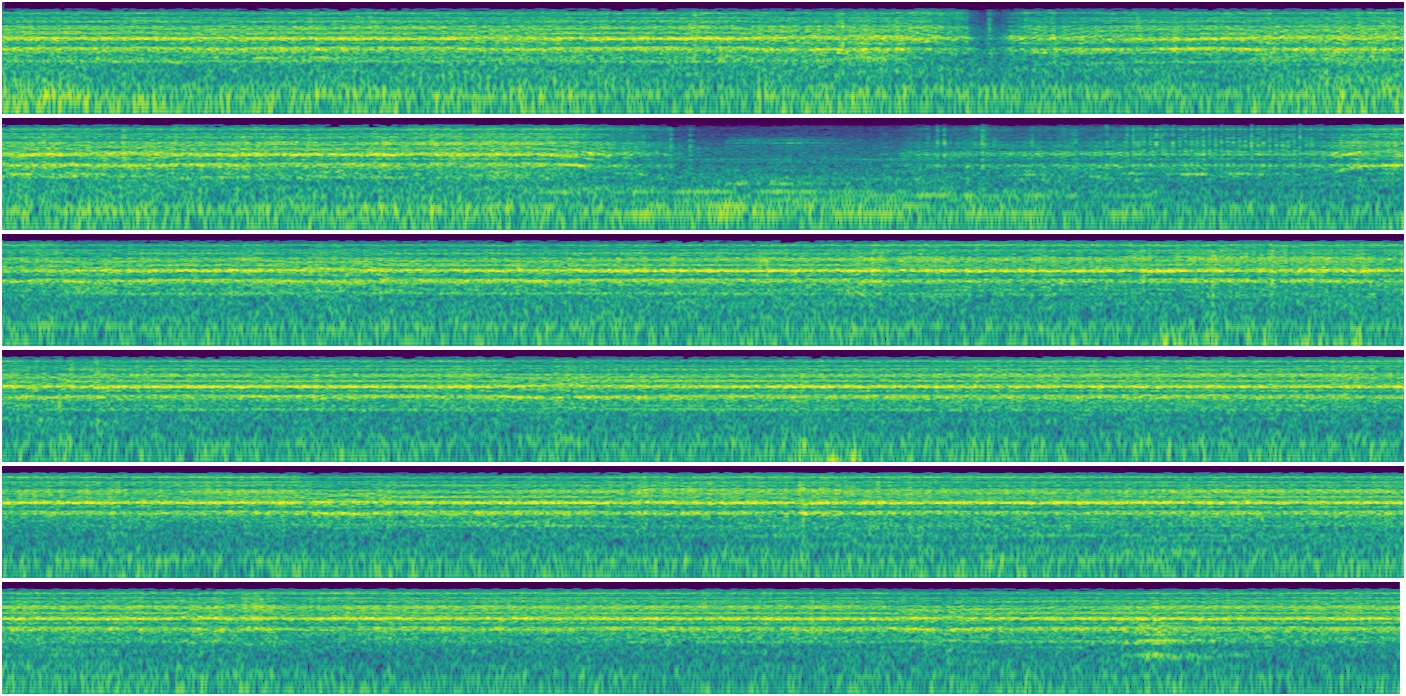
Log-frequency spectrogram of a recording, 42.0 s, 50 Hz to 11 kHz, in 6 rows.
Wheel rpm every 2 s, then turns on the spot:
160, 160, 110, 160, 160, 30, 70, 150, 160, 160, 160, 160, 160, 160, 160, 160, 160, 160, 160, 160, 160.
none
